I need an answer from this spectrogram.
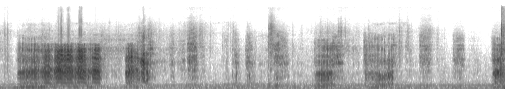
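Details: Playful dachshund mock-fighting and biting, opening with a long throaty growl, then shorter uneven growls and snorting huffs, spaced irregularly over a quiet background.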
